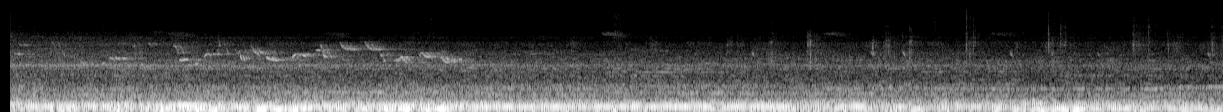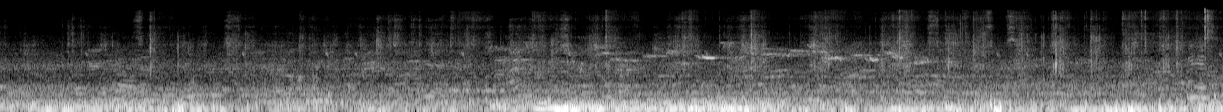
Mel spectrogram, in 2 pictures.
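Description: Outdoor ambience: a low steady rumble, with a few short bird chirps in the first few seconds and distant voices.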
